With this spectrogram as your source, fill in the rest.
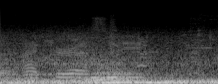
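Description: A BMW rolls into a car meet, its engine a steady low rumble heard close by, with a murmur of people chatting around it.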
